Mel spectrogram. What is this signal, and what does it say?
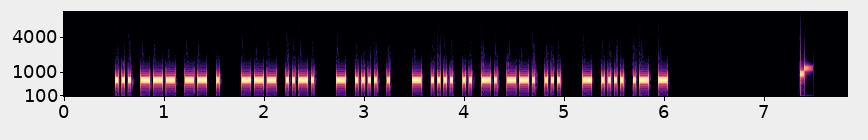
Morse code, heard as a keyed tone, about 38 wpm, 700 Hz. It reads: SOME OF THE THINGS THAT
